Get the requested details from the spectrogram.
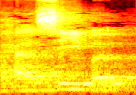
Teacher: Hasib ba ada qalqalah lantunan suara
